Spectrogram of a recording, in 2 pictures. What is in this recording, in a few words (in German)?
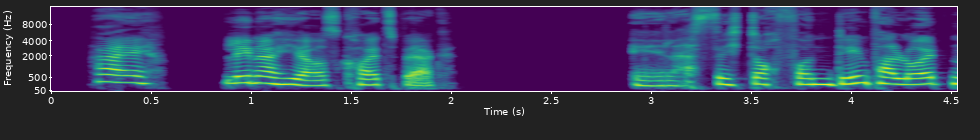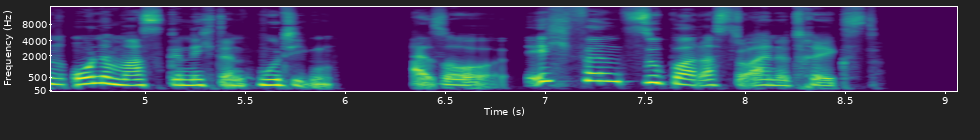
Ansage; BVG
